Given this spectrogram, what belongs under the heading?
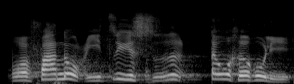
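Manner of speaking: high-pitched, mildly hysterical retort; near-hysterical. Acted. Jonah rejecting God's goodwill, near-hysterical. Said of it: "反而以近乎歇斯底里的口气说".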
